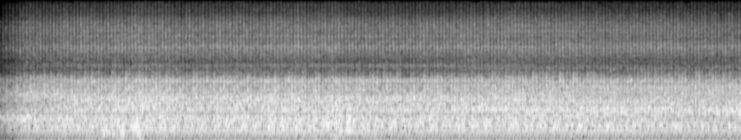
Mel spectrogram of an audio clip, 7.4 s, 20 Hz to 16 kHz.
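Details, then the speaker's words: Peugeot 309 old diesel, warm, just started: even idle clatter without misses or knocks; the electric lift pump stops automatically once the engine runs via the pressure sensor; normal diesel idle. "et dès que vous le moteur tourne avec la sonde de sous pression ça arrête automatiquement la pompe"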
